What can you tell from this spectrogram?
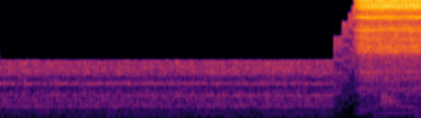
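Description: Small electric RC helicopter hovering: a steady whine from its motor and rotors. About four seconds in, the sound suddenly becomes louder and much brighter.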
